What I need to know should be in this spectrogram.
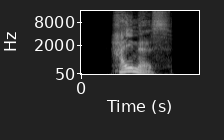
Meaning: genitive singular of Hain
- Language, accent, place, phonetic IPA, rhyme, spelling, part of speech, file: German, Germany, Berlin, [ˈhaɪ̯nəs], -aɪ̯nəs, Haines, noun, De-Haines.ogg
